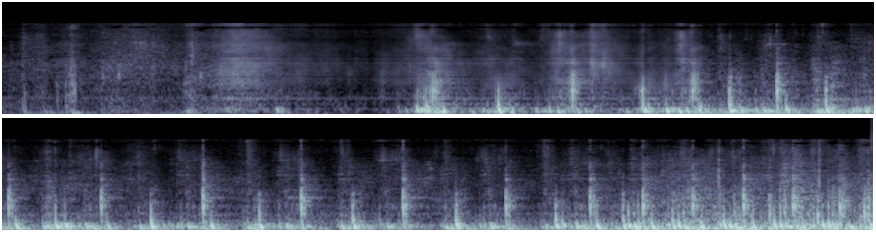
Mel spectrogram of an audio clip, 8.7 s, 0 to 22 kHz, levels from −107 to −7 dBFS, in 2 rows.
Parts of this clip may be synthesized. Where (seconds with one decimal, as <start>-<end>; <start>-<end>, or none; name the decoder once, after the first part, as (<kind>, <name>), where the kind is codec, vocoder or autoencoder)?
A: 1.1-3.5 (vocoder, Vocos)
